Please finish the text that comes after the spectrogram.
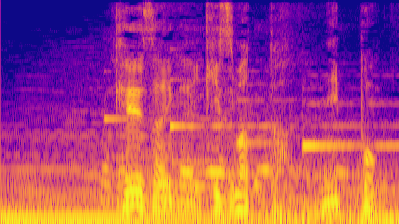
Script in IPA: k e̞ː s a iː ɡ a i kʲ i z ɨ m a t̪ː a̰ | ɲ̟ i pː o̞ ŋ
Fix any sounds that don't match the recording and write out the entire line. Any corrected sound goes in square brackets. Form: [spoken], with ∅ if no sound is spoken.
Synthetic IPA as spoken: k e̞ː [z] a [i] ɡ a i kʲ i z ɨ m a t̪ː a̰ | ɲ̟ i pː [õ̞] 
